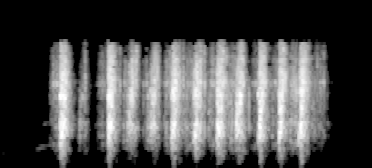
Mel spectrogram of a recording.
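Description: A homemade shaker, a paper circle tied with string over a paper cup, rattles in about a dozen quick, even bursts over roughly three seconds, a bright, fairly loud scratchy shaking with no voices.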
